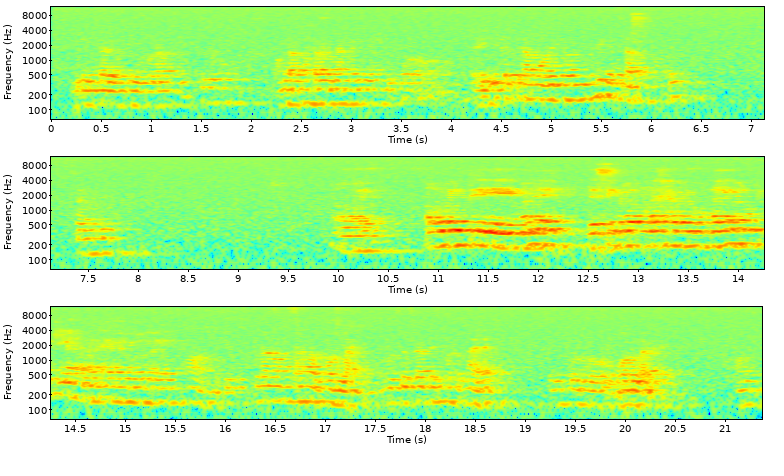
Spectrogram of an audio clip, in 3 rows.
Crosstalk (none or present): none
